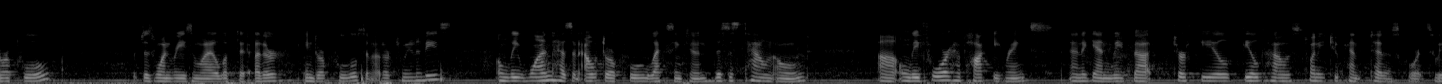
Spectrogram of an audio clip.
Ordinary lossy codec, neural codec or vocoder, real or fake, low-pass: MP3, 64 kbps; codec, 16 kHz, 4 kbps, X-Codec, HuBERT features, trained on balanced general audio; fake; 7.2 kHz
